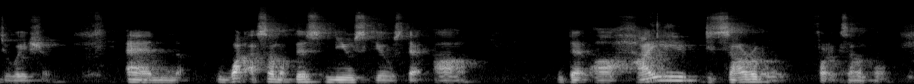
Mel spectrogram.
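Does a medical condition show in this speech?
No.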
